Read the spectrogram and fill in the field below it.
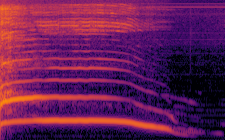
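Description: A single wolf howl holds one long, steady, clear note, then slides downward and trails off. It is fairly loud, heard alone with no voices.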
